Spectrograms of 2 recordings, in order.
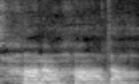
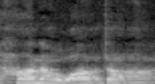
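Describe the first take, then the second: First: The middle syllable is pronounced as ha. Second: The middle syllable is pronounced as wa. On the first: The speaker calls it right. "it's hana ha da" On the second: The speaker calls it wrong. "it is not hana wa da"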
